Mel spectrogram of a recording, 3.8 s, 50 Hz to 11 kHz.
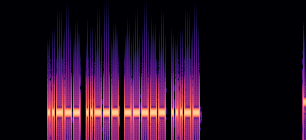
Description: Morse code, heard as a keyed tone, about 44 wpm, 700 Hz. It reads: 2203
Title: Numbers - 4-Digit 45wpm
